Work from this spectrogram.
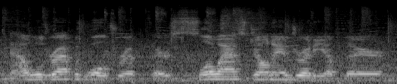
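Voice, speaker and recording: A young man, hoarse from losing his voice, commentating his racing game run with frequent swearing and excited outbursts. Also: lowish voice, a little slow, far from the mic, music in the background, rough recording. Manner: excitable, swears often, jumps into yelps when the race turns. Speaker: gaming channel host. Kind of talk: gameplay commentary.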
